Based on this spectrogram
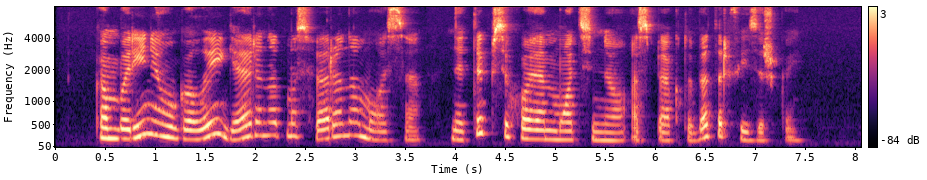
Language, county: Lithuanian, Vilnius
